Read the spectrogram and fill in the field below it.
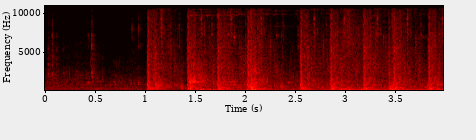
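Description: A rifle fires a shot at close range.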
